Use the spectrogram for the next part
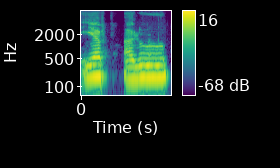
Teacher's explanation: Yaf'aluna lu lunya itu apa? Lya dibaca panjang juga. namanya mad thabi'i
